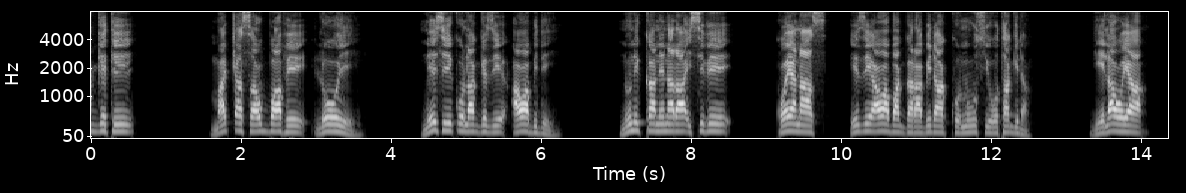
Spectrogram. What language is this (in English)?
Gamo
